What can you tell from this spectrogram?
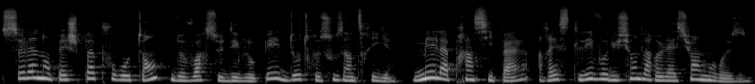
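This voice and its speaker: Soft mellow woman hosting a podcast. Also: mid-range voice, expressive, normal speed, few pauses. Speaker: podcast host. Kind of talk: scripted podcast narration.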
